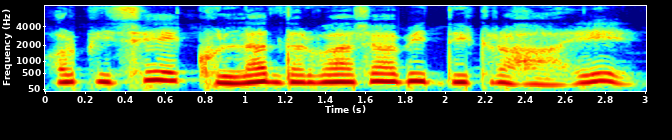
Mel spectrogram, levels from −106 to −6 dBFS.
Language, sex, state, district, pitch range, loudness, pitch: Hindi, female, Arunachal Pradesh, Lower Dibang Valley, 210-235 Hz, -16 LUFS, 220 Hz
